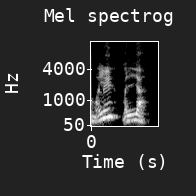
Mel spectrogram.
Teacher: So you add an A to form the plural, yeah? The E disappears and the L gets palatalized.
